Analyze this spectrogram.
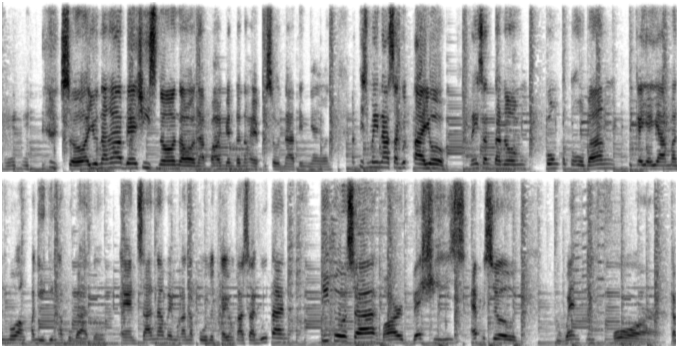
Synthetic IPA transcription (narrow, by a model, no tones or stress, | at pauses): so̞ʔɐjʊnɐŋabɛʃisnonoʔonɐpɐkɐɡɐnd̪anɐŋʔɛːpɪsowd̪̚naːt̪ɪnŋɐjo̞nʔɐt̪̚lismɐjnaːsɐɡo̞t̪ːaːjo̞nɐʔɪsaŋt̪ɐno̞ŋkʊŋt̪ot̪oʔobɐŋʔɪkɐjɐjaːmɐnmo̞ʔɐŋpɐɡiːɡɪŋʔɐbʊɡaːd̪o̞ʔɛnd̪̚saːnɐmɐjmɐŋanɐpuːlot̪̚kɐjoŋkɐsɐɡuːt̪ɐnd̪iːt̪o̞sɐbaɹbɛʃisʔɛpɪsowd̪̚t̪wɛnt̪ifoɹkɐ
